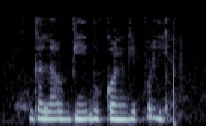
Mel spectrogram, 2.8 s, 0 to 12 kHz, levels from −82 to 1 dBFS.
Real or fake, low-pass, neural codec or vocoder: real; 7.2 kHz; none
